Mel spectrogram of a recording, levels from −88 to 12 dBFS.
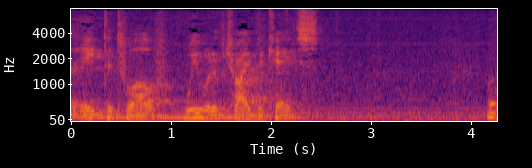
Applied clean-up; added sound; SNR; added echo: none; none; none; none.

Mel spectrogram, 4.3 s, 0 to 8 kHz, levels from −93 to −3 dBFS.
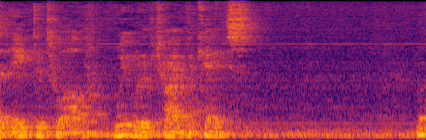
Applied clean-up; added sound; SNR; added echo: none; none; none; reverberation time 0.5 s.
